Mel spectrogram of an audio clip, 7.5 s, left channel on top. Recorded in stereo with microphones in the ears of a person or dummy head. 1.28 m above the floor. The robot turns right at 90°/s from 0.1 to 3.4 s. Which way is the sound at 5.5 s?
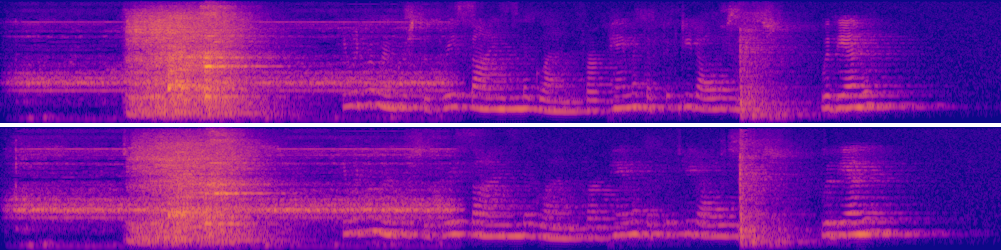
20° right (ahead or behind).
